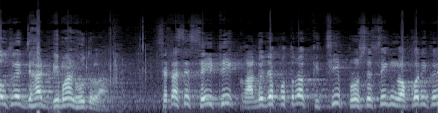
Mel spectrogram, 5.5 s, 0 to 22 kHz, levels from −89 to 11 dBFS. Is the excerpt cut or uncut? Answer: uncut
